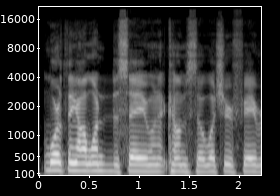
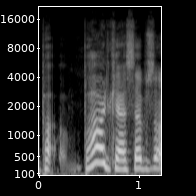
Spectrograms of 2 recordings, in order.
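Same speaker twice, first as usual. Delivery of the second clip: a high, puzzled echo of the words; mock incredulous friends; 6 semitones higher, 3 dB quieter than usual. Friends scoffing at his podcast excuse, mock disbelief. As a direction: play the friends who can't believe it. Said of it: "And they'd be like".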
